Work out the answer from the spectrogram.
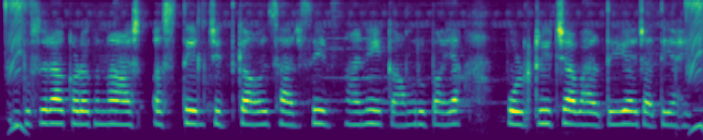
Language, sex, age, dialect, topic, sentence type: Marathi, female, 18-24, Varhadi, agriculture, statement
